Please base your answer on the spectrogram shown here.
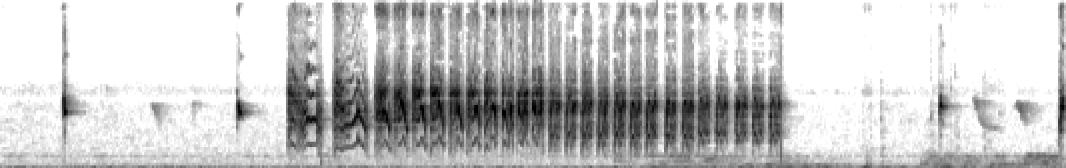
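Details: Lure calls of a little spiderhunter meant to trigger answers from other spiderhunters: isolated high chips, then a long, fast, metallic chattering trill of nearly four seconds, fading, followed by more sparse sharp notes.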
